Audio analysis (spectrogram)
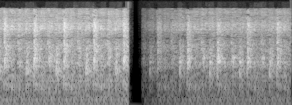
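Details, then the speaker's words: Four-cylinder diesel at idle: sharp, regular light knock riding on the firing beat near cylinder four. It stops for a while after highway driving and returns after standing. The owner suspected a piston pin, then valves. "Ну там же стучит в районе четвёртого что это может быть не понимаю может на поршне палец Ну почему он перестаёт стучать какое-то время по трассе проедешь не стучит постоит потом стучит"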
